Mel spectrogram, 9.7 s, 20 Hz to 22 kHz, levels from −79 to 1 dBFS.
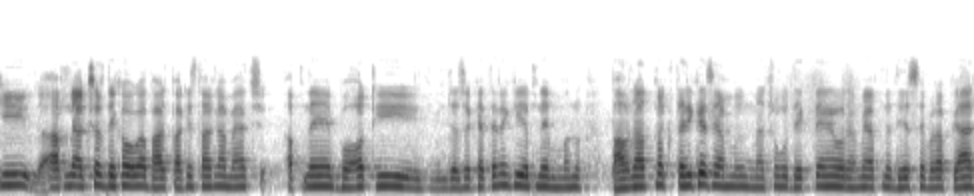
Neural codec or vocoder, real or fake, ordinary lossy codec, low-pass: none; real; none; none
